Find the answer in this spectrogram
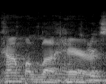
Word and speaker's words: Kamala: not going to vote for Kam is itala Kamala pronounced it right I've seen her on The View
